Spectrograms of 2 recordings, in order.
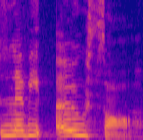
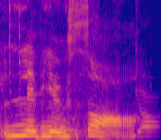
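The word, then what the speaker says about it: Leviosa: You're saying it wrong. It's Levi-Osa, not Levio-Sar.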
